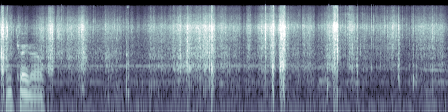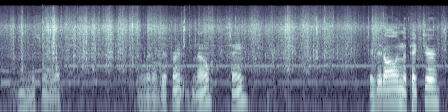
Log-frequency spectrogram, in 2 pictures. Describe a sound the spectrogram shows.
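Plastic bubble wrap crinkles and rustles loudly as hands unwrap it.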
